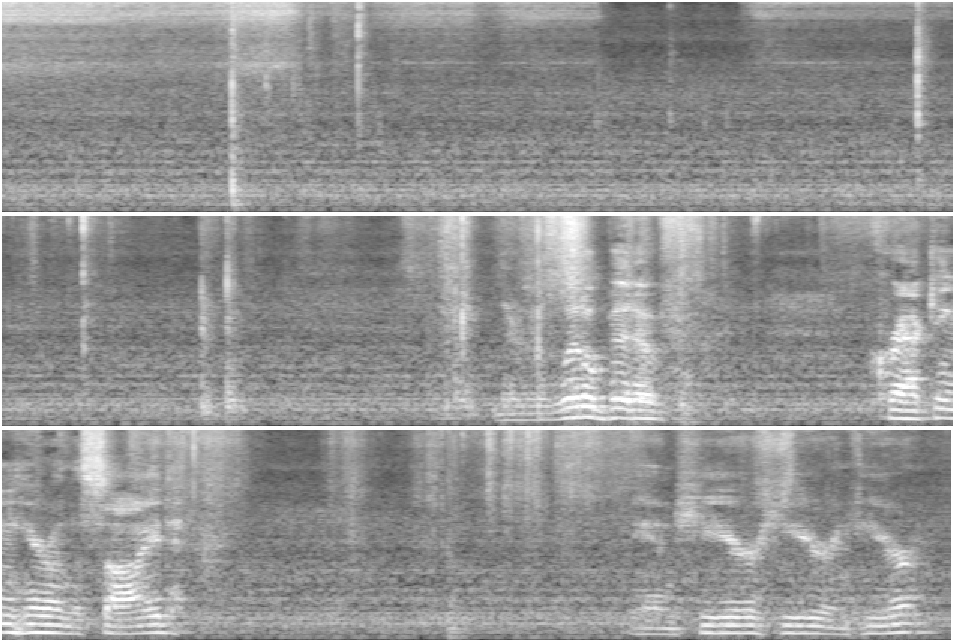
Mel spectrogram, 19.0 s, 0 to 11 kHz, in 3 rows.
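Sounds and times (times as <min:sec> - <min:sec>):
air hissing from tyre valve: 0:00.0 - 0:04.0, 0:05.0 - 0:06.1.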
